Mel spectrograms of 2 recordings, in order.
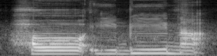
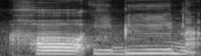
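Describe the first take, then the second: The two takes are said the same way.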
